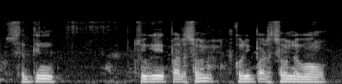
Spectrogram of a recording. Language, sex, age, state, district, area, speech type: Odia, male, 30-45, Odisha, Balangir, urban, spontaneous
